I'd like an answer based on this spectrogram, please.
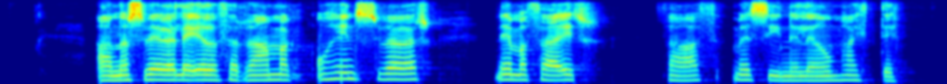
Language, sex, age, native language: Icelandic, female, 20-29, Icelandic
